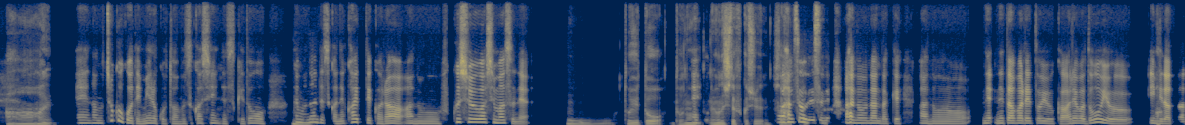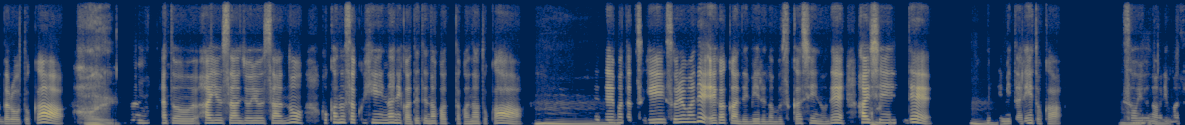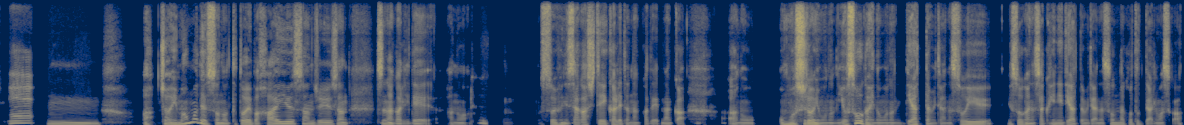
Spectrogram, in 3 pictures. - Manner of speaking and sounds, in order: laugh; other noise; other background noise
- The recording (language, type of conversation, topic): Japanese, podcast, 映画は映画館で観るのと家で観るのとでは、どちらが好きですか？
